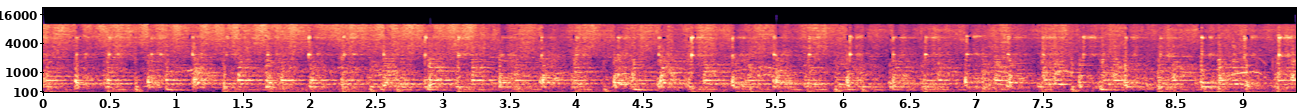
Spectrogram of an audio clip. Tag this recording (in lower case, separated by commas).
music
